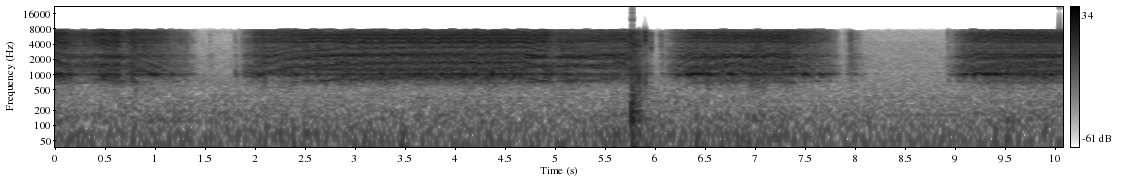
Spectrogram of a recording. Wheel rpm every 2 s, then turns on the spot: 110, 160, 180, 110, 70.
none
